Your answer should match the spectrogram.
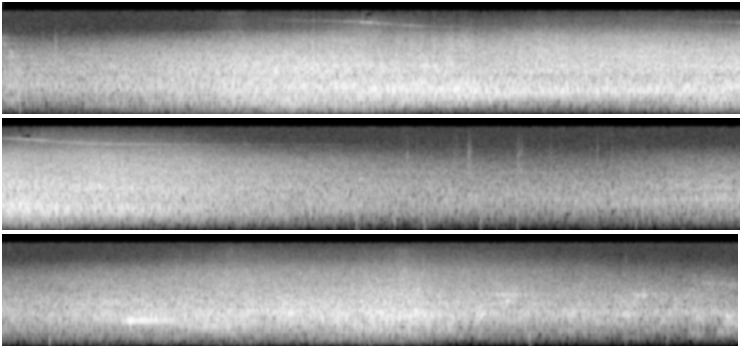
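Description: Train running on the line through the station: rail noise swelling for several seconds, easing off, then building again. About three-quarters of the way through comes a short two-note tone, high then slightly lower.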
